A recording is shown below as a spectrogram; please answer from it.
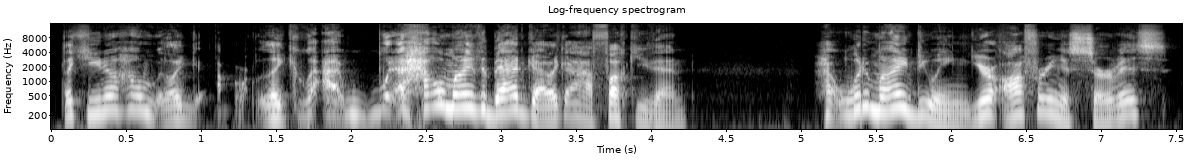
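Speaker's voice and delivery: real worked-up anger at the quarter guy; fired-up rant. Real, not acted. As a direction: vent like the wrong is fresh. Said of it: "I'm getting fired up just talking about it".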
